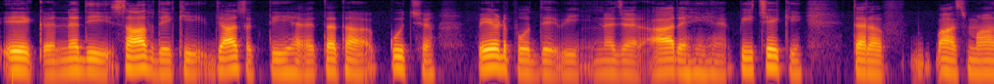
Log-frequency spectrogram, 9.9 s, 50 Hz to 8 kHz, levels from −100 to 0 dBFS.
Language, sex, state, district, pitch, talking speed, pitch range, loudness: Hindi, male, Chhattisgarh, Kabirdham, 110 Hz, 120 wpm, 100-125 Hz, -21 LUFS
